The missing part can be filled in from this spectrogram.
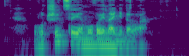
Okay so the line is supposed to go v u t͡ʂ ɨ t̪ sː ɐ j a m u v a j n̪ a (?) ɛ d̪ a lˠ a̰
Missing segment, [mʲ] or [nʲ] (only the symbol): nʲ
